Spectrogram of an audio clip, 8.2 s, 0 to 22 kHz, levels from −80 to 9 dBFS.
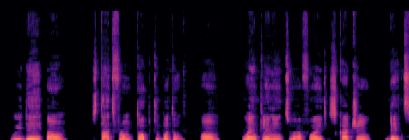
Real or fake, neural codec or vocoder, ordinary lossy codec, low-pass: real; none; none; none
